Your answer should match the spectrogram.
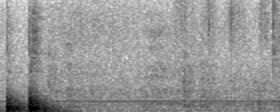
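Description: Dry-erase marker knocking against a whiteboard: about three quick knocks in the first half second as a word is finished, then quiet room tone with a faint steady tone.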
